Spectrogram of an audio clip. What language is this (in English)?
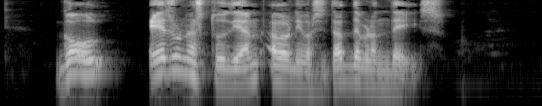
Catalan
